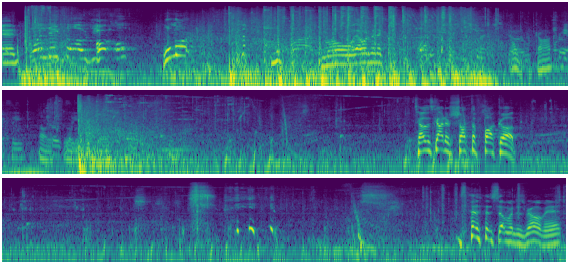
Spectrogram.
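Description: A young man talks animatedly into a microphone.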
